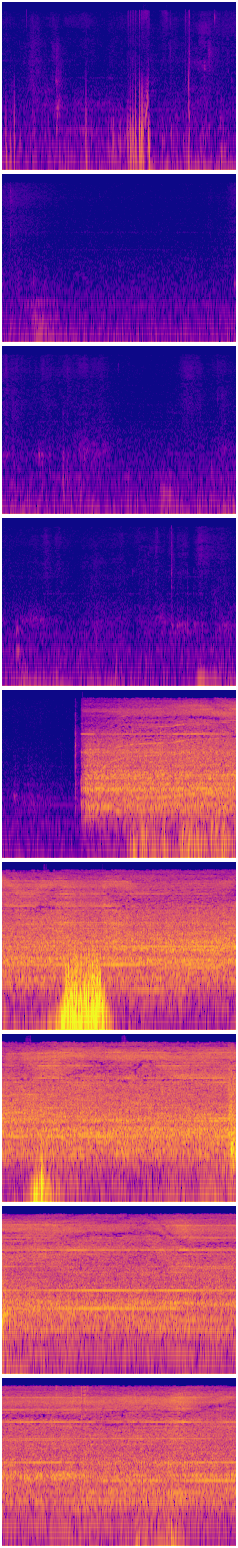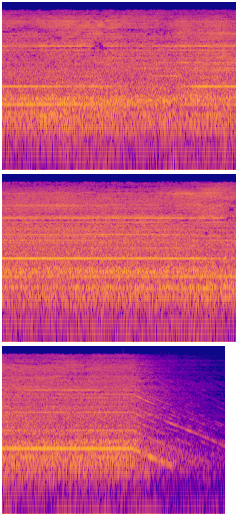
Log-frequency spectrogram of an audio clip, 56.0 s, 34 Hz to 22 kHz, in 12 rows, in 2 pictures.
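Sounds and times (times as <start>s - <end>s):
cordless vacuum cleaner whine: 20.2s - 55.9s.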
